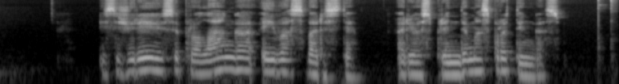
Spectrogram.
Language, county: Lithuanian, Šiauliai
